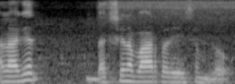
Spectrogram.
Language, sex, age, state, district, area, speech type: Telugu, female, 60+, Andhra Pradesh, Bapatla, urban, spontaneous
